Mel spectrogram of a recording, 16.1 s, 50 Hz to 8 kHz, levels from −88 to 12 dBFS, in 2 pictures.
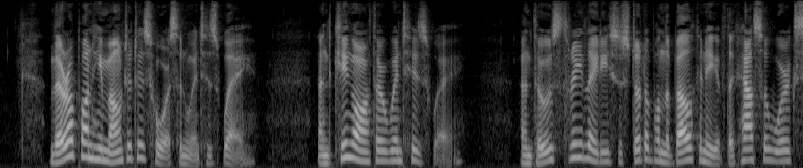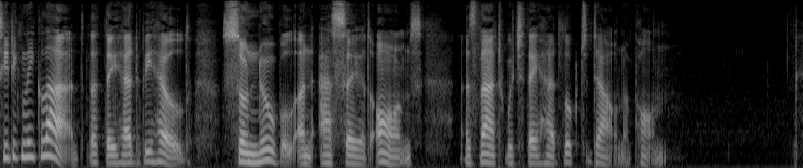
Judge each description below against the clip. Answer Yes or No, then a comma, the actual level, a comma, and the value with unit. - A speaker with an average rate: Yes, average, 180 wpm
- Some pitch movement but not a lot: No, wide, 5.9 semitones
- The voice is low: No, medium, 175 Hz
